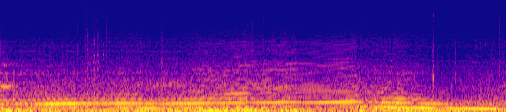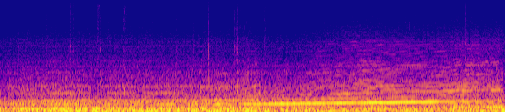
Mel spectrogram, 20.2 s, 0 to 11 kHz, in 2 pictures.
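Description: Nissan Skyline R33's RB20E 2.0-litre SOHC straight-six engine heard from inside the cabin at track pace. Its pitch climbs steadily, falls for about two seconds around seven seconds in, holds lower, then climbs again through the second half.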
